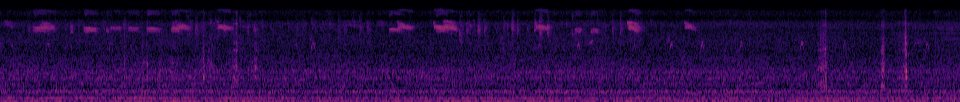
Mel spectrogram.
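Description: Many honeybees flying around their disturbed colony, a steady buzzing drone, with faint scattered clicks over it.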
